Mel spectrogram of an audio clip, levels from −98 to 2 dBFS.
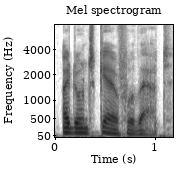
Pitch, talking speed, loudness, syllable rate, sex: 105 Hz, 255 wpm, -17 LUFS, 5.0 syllables/s, male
